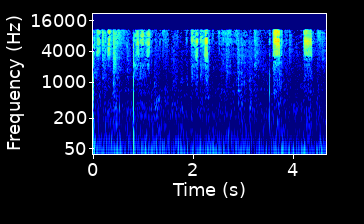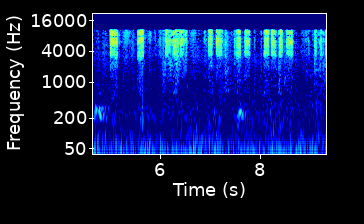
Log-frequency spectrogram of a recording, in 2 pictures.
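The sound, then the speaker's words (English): Pen scratching on paper while drawing a compass and a line, a faint, continuous run of many short strokes and rubbing scrapes. “Let's try and draw a compass. We're going to draw a line now”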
